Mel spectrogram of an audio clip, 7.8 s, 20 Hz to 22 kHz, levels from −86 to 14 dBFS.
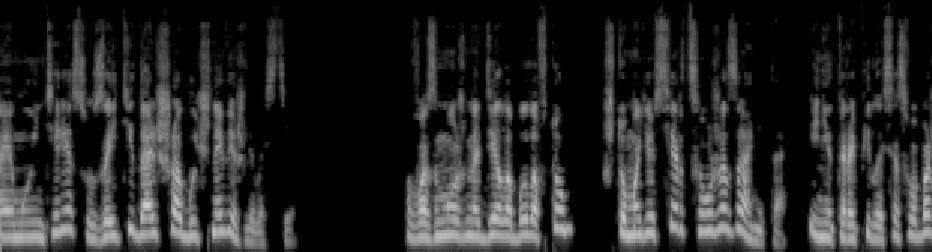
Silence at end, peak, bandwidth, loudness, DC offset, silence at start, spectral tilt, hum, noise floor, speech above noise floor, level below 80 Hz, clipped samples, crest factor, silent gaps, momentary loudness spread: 0 s; -2 dBFS; 17 kHz; -20 LUFS; under 0.1%; 0 s; -5 dB/octave; none; under -90 dBFS; over 70 dB; -76 dBFS; under 0.1%; 20 dB; 2.48-3.35 s, 4.79-4.99 s, 6.56-6.70 s; 11 LU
